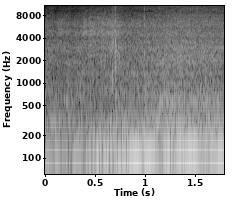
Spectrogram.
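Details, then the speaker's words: Honda Brio starting: catches and revs to about 3,000 rpm, sags to 2,000, then stalls, every time, no check-engine light; a faulty MAP sensor causes the stall. "Dan ini troublenya itu mesin mesin itu mau hidup mesin mau hidup cuman setelah hidup rpm-nya naik turun naik turun terus mati"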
